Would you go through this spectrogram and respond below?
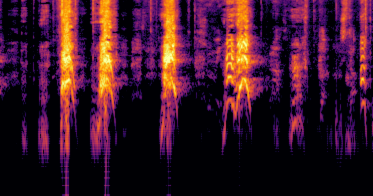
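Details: A dog scared of a huge mantis in Australia lunges and barks loudly, giving four strong, harsh barks about half a second apart. A few softer yelps follow, with faint background noises in between.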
